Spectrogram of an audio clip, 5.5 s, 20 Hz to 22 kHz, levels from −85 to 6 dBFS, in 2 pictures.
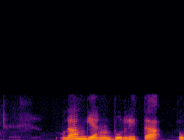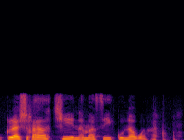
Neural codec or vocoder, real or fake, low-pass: codec, 16 kHz, 0.8 kbps, ZipCodec; fake; 7.2 kHz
